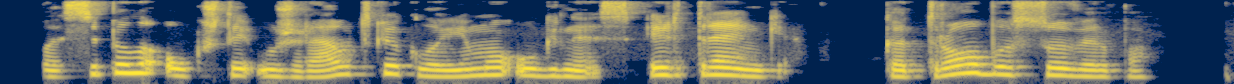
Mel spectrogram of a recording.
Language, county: Lithuanian, Kaunas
